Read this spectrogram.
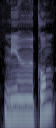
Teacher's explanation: منكم نون ساكنه اتى بعدها حرف الكاف فهذا احسنتم كذلك اخفاء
